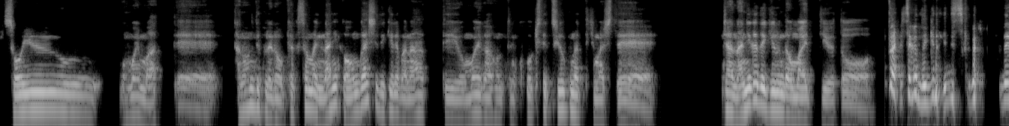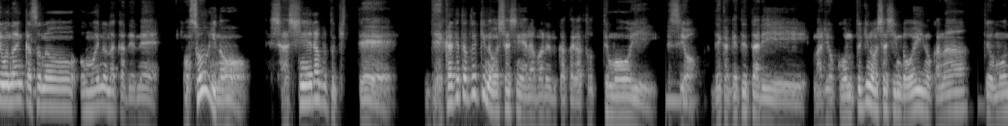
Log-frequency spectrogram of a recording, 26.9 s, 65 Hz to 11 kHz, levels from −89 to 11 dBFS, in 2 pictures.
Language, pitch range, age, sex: Japanese, 115-160 Hz, 40-59, male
